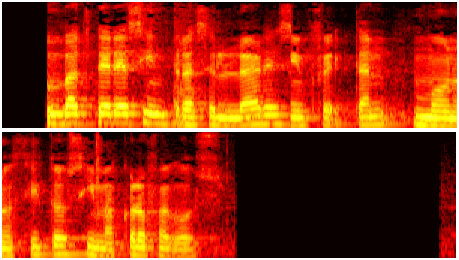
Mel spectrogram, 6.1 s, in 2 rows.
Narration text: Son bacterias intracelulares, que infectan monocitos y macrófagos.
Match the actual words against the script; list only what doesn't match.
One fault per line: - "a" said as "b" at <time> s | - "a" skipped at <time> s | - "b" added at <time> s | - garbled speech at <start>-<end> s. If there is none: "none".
- "que" skipped at 1.9 s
